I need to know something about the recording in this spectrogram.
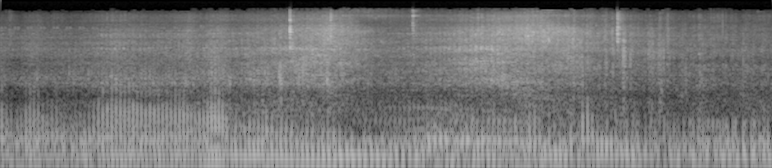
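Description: A motorcycle passes close by.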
